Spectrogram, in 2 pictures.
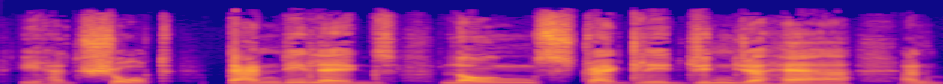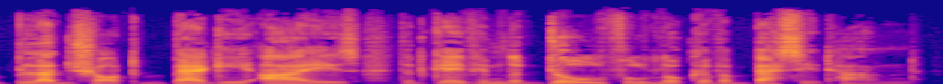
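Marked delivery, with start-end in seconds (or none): none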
